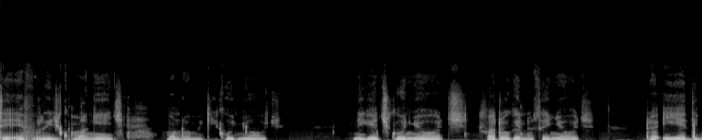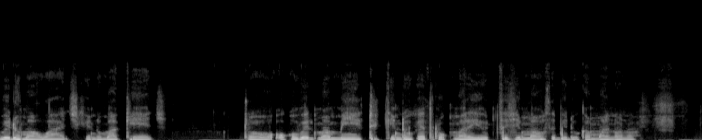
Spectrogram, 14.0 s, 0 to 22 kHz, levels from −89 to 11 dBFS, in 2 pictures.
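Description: Speech carried over a WebRTC call path with no technical faults found; the top end rolls off around 12 kHz, which fits an Opus link running at about 64 kbps.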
